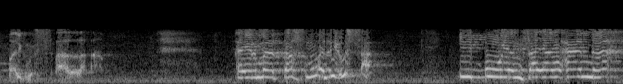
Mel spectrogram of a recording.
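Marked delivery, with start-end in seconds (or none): 0.1-1.1 softly whispered salutation; hushed response. Acted. Worshipper finishing dawn prayer, whispered. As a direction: let it fade to a whisper.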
